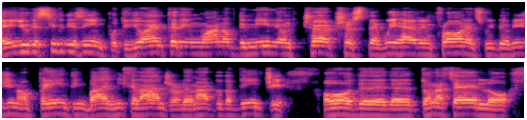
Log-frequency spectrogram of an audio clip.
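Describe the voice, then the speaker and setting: A man talks at a fairly quick pace with an Italian accent. His intonation stays fairly even. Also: medium pitch for a man, hardly any pauses. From Italy. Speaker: fashion school representative. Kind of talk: video call discussion.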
